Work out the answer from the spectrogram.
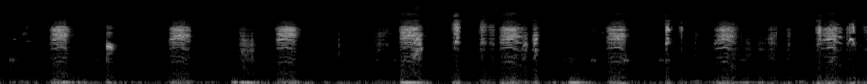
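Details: Red-eyed albino long-tailed shrike, described as rare, uttering scratchy grating bursts roughly once a second, some doubled or tripled in quick succession, irregular in rhythm, over a low background hum.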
